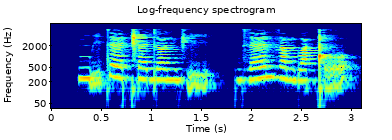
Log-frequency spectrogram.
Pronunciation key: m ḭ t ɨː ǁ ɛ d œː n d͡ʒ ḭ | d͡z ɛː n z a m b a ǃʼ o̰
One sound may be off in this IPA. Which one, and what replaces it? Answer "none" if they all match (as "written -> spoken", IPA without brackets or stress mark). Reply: ɨː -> ɛː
